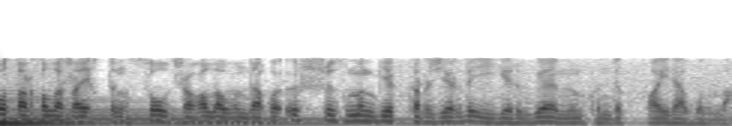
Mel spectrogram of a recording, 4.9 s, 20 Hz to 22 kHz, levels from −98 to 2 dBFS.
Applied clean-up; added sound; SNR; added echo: none; Bowed string instrument; 4 dB; none.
